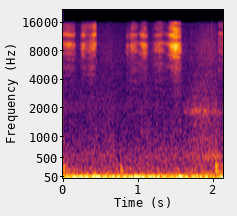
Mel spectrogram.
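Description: Faint scratching of a pen writing on an interactive whiteboard screen, in two short bursts of strokes.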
